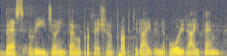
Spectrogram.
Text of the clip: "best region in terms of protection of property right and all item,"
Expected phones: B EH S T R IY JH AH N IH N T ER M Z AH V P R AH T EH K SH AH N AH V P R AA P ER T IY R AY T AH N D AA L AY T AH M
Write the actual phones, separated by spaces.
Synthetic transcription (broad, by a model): B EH S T R IY JH AH N IH N T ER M AH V P R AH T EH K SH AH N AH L P R AA P ER T IY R AY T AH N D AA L AY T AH M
